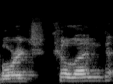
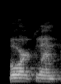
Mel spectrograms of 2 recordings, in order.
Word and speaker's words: Borkland: They got another shooter, Parker Borgkeland, I believe. I'm pronouncing that wrong, I'm sure. Another good shooter. Yep. Borkland, thank you.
